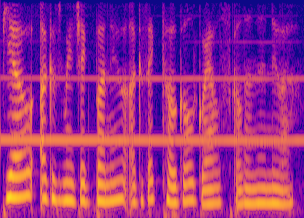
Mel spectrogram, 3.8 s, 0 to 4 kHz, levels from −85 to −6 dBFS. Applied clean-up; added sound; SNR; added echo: none; Wind instrument, woodwind instrument; 12 dB; none.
